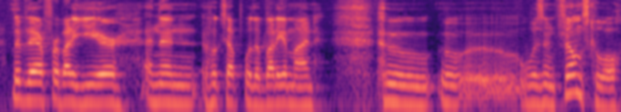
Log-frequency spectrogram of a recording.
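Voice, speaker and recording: A man with an American accent, fairly high pitch, moderate pace, fairly even intonation and very even loudness, amid noticeable background noise. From US South (Marietta, Georgia). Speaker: actor and writer. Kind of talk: interview. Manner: hesitant, many fillers.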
